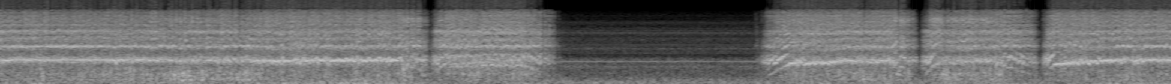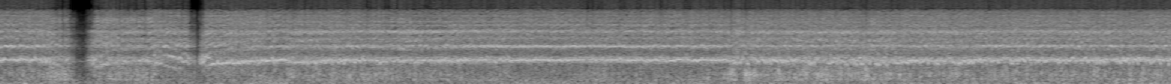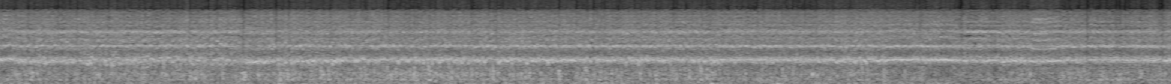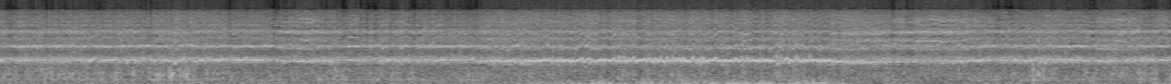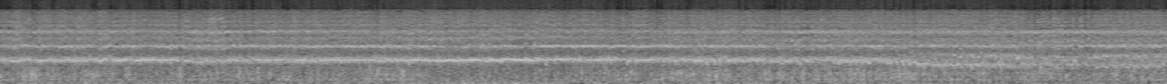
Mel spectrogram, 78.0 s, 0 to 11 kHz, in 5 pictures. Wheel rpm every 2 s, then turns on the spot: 230, 220, 180, 100, 0, 150, 130, 180, 130, 150, 220, 230, 230, 210, 230, 230, 210, 200, 230, 230, 230, 230, 220, 230, 230, 230, 220, 190, 200, 210, 230, 230, 230, 230, 220, 230, 230, 190, 160.
none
